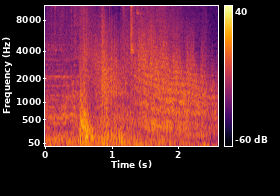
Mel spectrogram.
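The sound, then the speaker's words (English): A sharp gunshot cracks out as an air tank is shot, followed almost at once by a loud, hissing burst as the compressed air tank ruptures and rips free of a fence, a broad roaring blast that sustains briefly before fading. “The air tank went off like a rocket, ripping free of the fence”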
